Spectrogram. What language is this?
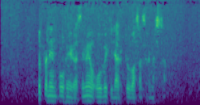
Japanese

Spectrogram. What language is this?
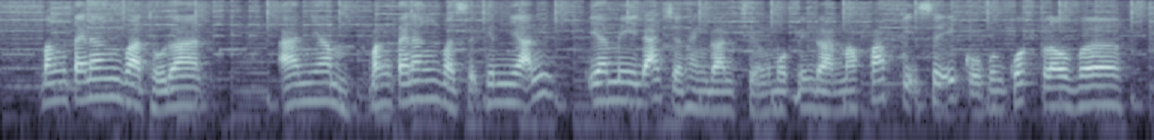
Vietnamese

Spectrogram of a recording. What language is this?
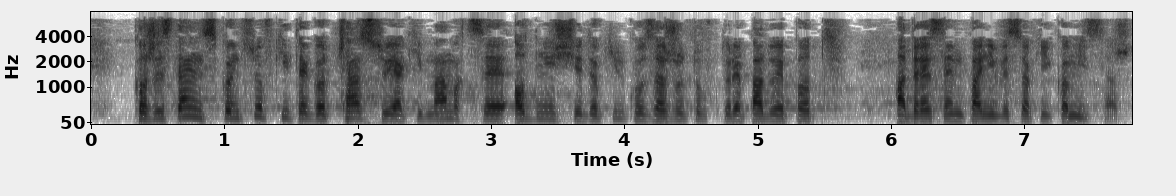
Polish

